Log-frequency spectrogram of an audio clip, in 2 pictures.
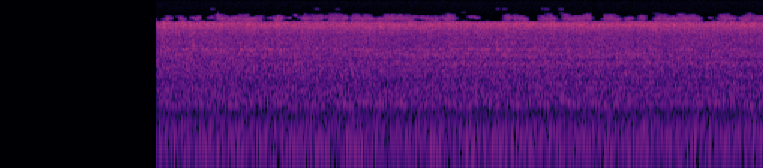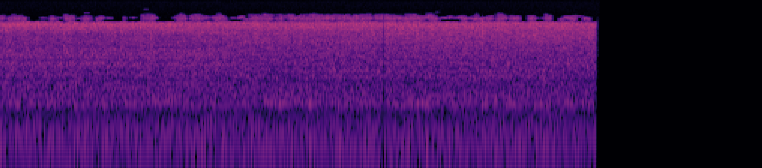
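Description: A car engine idles steadily outdoors.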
